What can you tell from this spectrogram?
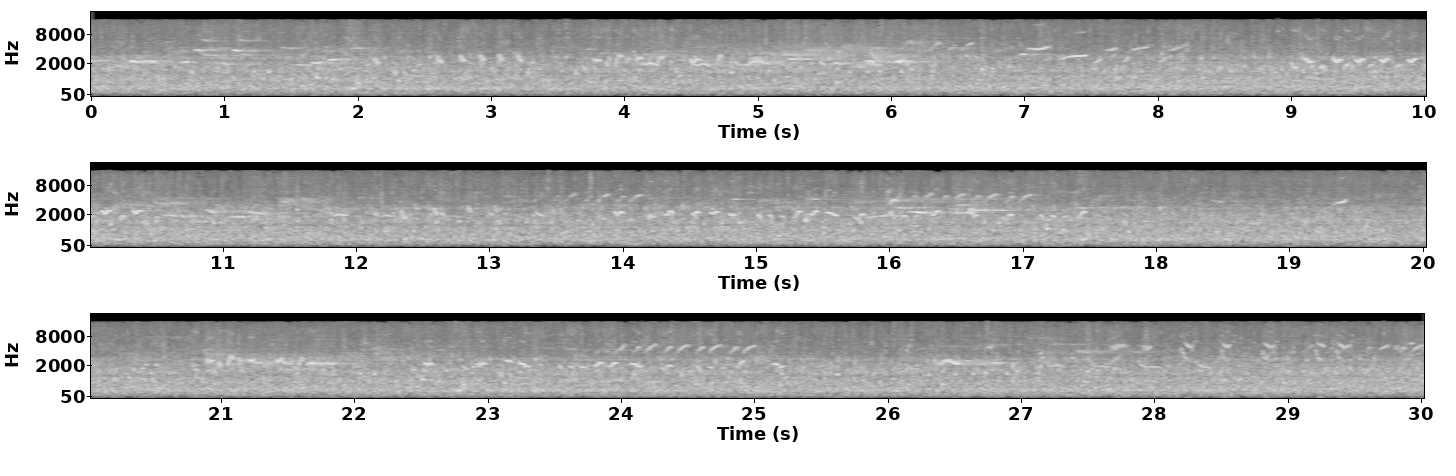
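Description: Waterfall rushing steadily, with wild birds chirping and trilling over it in many quick runs of high notes.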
